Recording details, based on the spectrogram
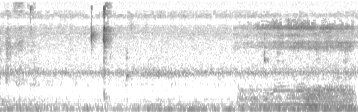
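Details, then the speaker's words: Resting pet snoring, low and rumbling, faint at first then louder and buzzier toward the end, over quiet room noise. "Sorry if you can hear Lady snoring."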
